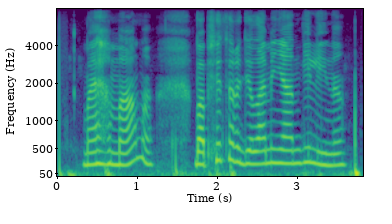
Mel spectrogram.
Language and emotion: Russian, positive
